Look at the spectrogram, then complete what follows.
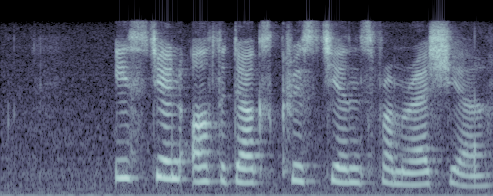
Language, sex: English, female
